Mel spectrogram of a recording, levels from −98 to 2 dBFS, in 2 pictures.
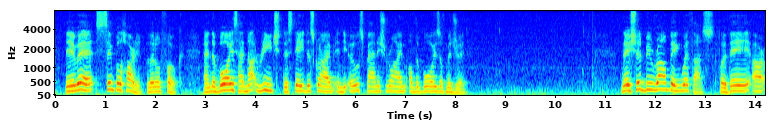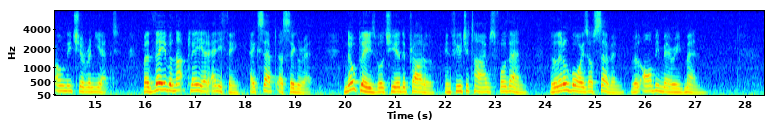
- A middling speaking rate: Yes, average, 145 wpm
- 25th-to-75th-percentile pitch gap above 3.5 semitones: Yes, average, 4.4 semitones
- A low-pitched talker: No, medium, 170 Hz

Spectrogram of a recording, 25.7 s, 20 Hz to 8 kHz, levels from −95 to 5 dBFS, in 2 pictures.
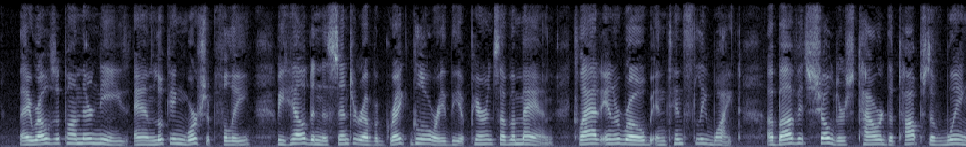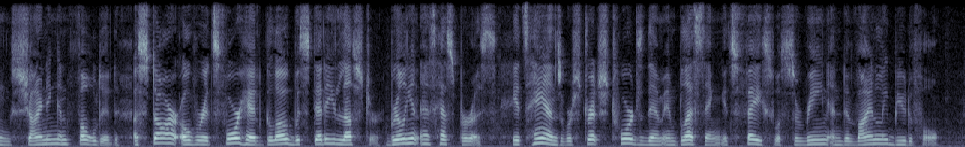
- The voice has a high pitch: Yes, high, 215 Hz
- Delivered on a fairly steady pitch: No, average, 3.3 semitones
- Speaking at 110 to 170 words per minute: Yes, average, 150 wpm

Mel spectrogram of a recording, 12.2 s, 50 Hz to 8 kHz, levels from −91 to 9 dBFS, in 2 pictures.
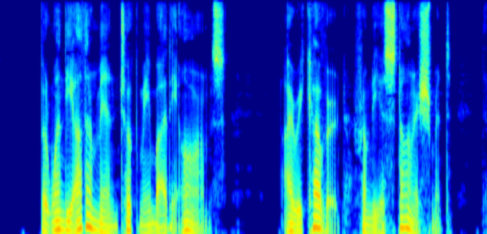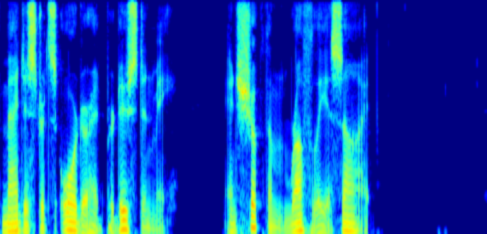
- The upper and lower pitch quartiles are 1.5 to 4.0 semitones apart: No, average, 4.6 semitones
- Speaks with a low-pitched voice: Yes, low, 100 Hz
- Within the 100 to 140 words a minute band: Yes, slow, 135 wpm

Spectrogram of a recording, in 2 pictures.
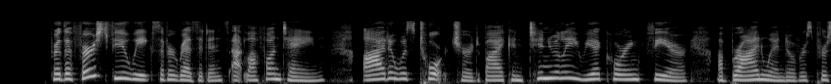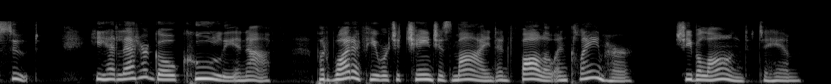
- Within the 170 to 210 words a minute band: Yes, average, 175 wpm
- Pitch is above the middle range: Yes, high, 215 Hz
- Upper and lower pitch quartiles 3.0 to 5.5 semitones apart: Yes, average, 4.6 semitones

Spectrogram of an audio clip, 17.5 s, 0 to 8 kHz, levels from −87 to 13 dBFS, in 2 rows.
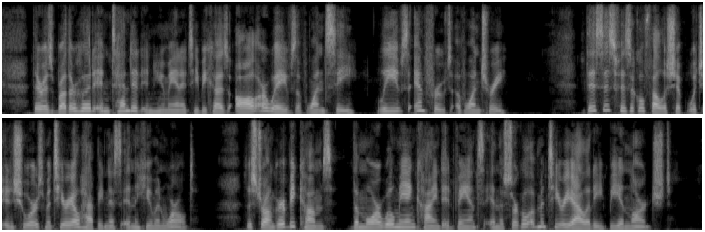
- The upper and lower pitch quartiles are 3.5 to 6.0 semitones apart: Yes, average, 3.8 semitones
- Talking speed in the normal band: Yes, average, 165 wpm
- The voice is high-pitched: Yes, high, 195 Hz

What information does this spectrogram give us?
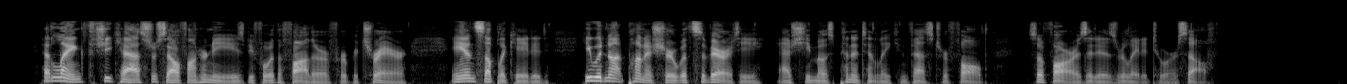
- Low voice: Yes, very low, 85 Hz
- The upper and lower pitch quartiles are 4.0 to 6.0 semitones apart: Yes, average, 5.1 semitones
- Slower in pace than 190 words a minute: Yes, average, 165 wpm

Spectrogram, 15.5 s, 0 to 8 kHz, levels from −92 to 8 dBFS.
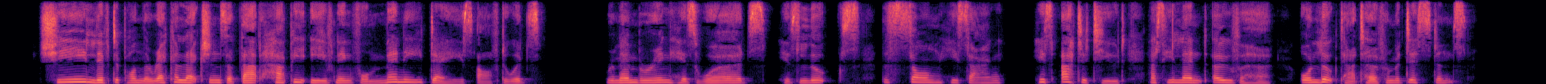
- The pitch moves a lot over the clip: No, average, 3.2 semitones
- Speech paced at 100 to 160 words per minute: Yes, average, 140 wpm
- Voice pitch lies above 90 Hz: Yes, high, 190 Hz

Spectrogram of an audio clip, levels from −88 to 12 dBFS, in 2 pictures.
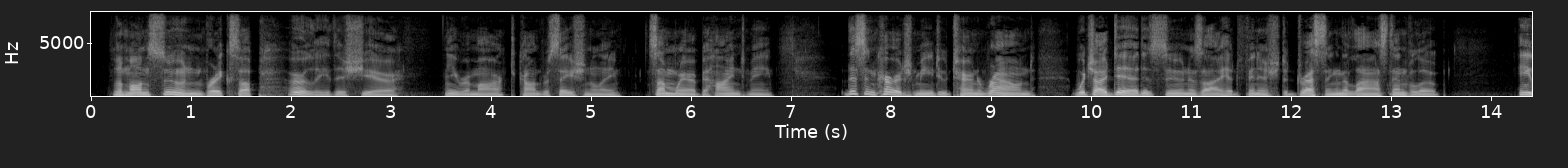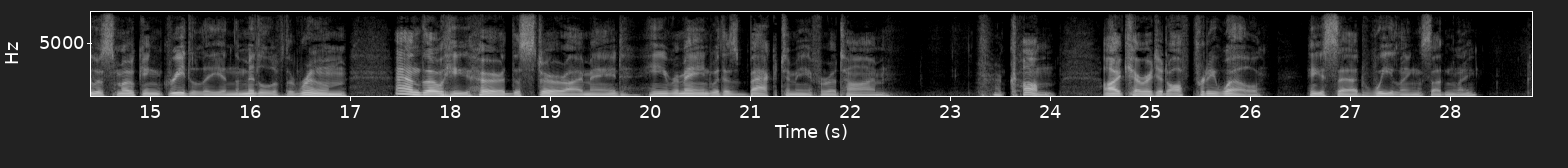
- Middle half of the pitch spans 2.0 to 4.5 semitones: No, wide, 5.5 semitones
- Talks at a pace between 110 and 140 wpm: No, average, 150 wpm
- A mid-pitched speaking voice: No, low, 115 Hz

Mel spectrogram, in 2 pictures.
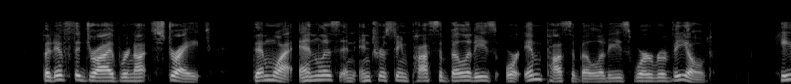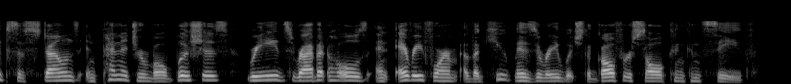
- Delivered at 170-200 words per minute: No, average, 140 wpm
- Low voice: No, medium, 175 Hz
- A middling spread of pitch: Yes, average, 3.9 semitones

